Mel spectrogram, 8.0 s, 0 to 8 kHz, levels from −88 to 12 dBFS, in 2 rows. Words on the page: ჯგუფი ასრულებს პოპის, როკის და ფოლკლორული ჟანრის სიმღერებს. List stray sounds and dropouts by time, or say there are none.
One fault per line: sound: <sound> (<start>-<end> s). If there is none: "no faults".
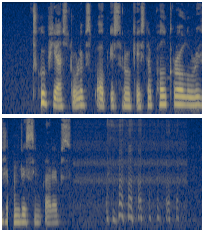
sound: dropout (4.1-4.2 s)
sound: laugh (6.1-7.6 s)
